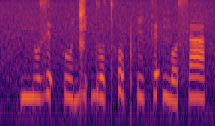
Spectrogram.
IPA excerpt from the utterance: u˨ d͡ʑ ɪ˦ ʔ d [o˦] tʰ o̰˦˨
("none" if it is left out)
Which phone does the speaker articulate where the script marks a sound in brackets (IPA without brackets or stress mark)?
o˨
